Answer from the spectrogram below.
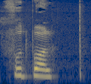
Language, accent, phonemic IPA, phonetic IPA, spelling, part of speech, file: Armenian, Eastern Armenian, /futˈbol/, [futból], ֆուտբոլ, noun, Futbol.ogg
- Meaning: association football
